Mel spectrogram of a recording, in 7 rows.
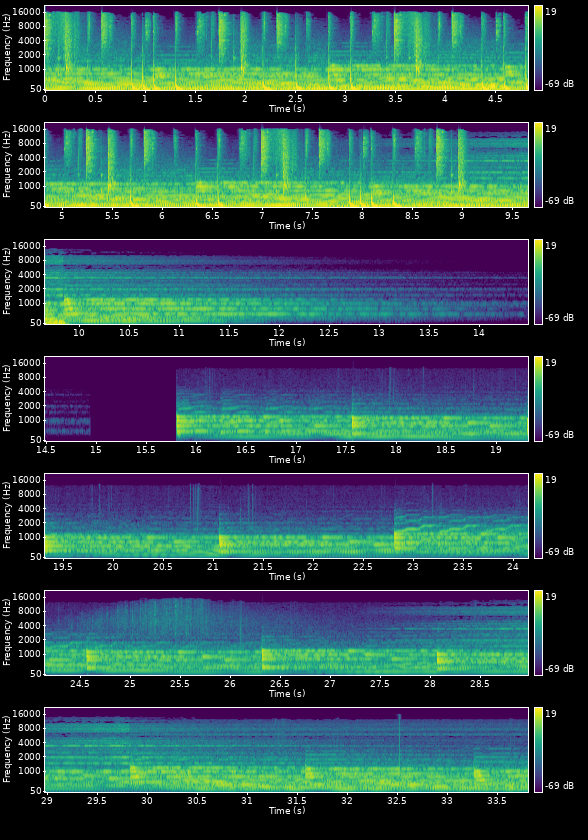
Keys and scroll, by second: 16.1 ctrl+=.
